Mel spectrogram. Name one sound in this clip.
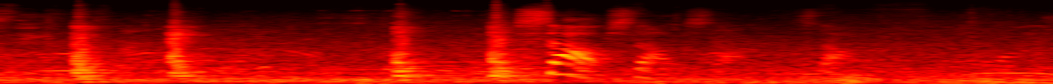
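A man strikes percussion pipes with mallets, making sharp ringing knocks.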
